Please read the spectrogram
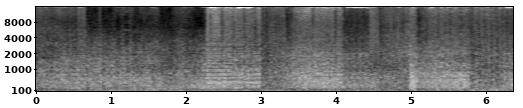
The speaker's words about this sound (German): Zumindest ganz schön wach macht der. Und es geht immer so weiter. 2 Minuten, allerhöchste Blockbuster-Energie, Explosion, schnelle Autos und viele Zombies.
